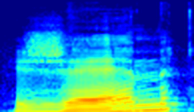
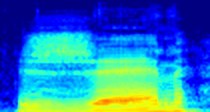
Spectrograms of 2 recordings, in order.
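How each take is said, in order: Both takes have the same delivery.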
